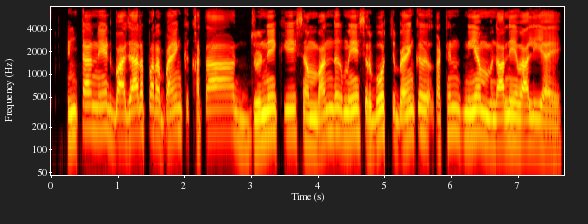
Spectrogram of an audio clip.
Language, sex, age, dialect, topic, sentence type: Hindi, male, 18-24, Awadhi Bundeli, banking, statement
